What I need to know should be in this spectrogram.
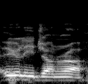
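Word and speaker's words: Uli Jon Roth: You Uli John Roth. Uh yeah, it's Ulie John Roth.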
